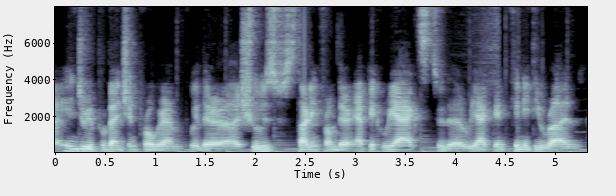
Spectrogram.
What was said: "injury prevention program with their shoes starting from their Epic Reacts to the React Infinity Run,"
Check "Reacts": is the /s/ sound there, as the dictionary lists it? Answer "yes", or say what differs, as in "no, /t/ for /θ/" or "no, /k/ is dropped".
yes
